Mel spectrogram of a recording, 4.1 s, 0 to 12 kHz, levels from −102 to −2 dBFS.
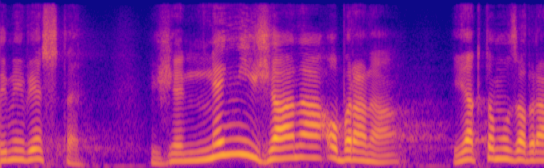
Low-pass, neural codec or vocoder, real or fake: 10.8 kHz; autoencoder, 48 kHz, 32 numbers a frame, DAC-VAE, trained on Japanese speech; fake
